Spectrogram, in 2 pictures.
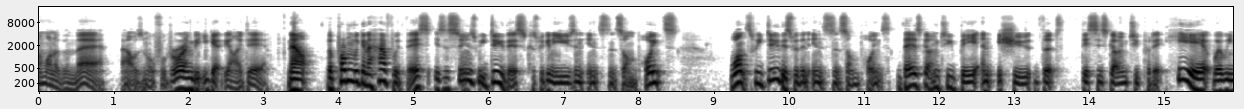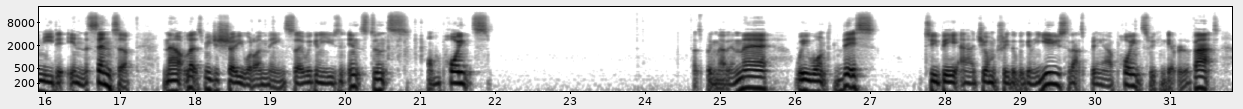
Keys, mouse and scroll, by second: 1.4 ctrl+z, 3.0 ctrl+shift+z, 6.2 scroll down 1, 6.5 shift+middle click, 8.6 shift+middle click, 10.1-10.9 scroll down 1, 10.9-12.8 scroll up 1, 17.7 shift+middle click, 18.1 scroll down 1, 18.5 shift+middle click, 20.3-20.9 typing, 25.9 scroll up 1, 26.3 shift+middle click, 30.2 shift+middle click, 30.7 ctrl+right click.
